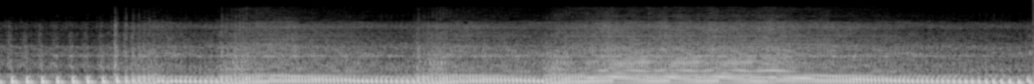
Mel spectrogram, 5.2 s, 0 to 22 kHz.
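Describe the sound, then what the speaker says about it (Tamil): A 2024 Bajaj Dominar 400 motorcycle cranks and fires up, then its engine revs several times with a loud, close, thumping exhaust note. "வண்டி ஸ்டார்ட் பண்ணுறேன். வண்டியோட எக்ஸாஸ்ட் நோட்டு கேளுங்க."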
